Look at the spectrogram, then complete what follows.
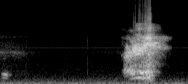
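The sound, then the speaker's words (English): A single sharp, loud sneeze bursts out after a quiet pause, with its broad hissy blast fading quickly. “bless you, sir.”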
